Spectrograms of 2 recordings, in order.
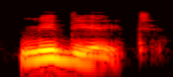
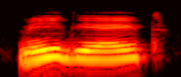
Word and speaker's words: mediate: Mediate. And this word has two pronunciations. You can say mediate or mediate.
